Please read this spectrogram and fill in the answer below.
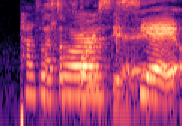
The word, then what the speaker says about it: Passifloraceae: Passifloraceae.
